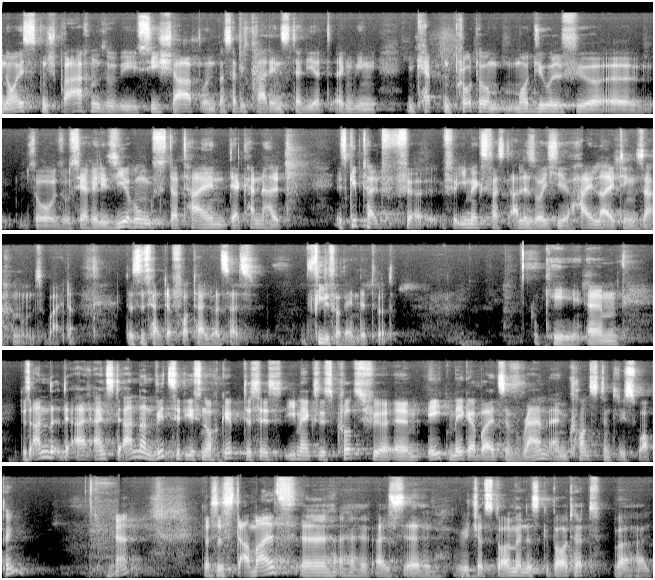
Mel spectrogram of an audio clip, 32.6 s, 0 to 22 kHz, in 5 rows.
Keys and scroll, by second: 21.7 super+`.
